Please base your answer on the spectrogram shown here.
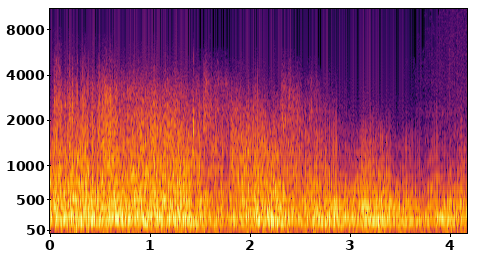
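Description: Aerial bombing of North Vietnam during the 1960s Vietnam War: a dense, continuous roar of heavy explosions that rumbles loudly throughout and thins slightly near the end.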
